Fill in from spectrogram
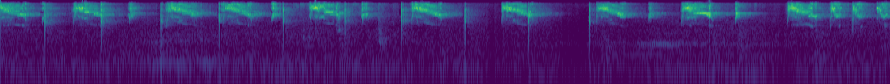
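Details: A long-tailed shrike in a home setting sings harsh, squawky high notes in quick clusters, roughly one and a half per second, broken by one short silence midway.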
